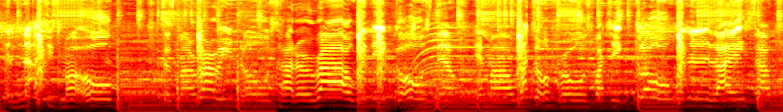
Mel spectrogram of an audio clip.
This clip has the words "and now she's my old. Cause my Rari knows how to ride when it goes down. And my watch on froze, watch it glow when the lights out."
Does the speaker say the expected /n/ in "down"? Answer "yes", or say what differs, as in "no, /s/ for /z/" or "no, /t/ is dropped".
no, /n/ is dropped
